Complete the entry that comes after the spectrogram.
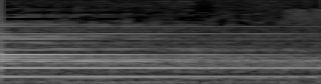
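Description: A single church bell rung once, a steady ringing tone that holds and slowly fades over about a second, loud and alone.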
